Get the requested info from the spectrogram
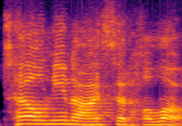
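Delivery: ordinary delivery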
